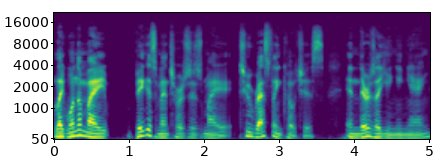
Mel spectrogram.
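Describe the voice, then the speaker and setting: In a Spanish accent, a man speaks at a moderate pace with a fairly low pitch, ordinary pitch variation and a dark, mellow tone. The recording is very clean, with a silent background. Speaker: artist. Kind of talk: casual interview chat.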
